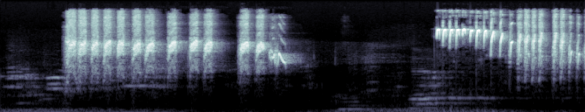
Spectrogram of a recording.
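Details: Leafbird song of repeated harsh chattering notes in quick groups, a brief pause, then a high rapid trill descending slightly in pitch.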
